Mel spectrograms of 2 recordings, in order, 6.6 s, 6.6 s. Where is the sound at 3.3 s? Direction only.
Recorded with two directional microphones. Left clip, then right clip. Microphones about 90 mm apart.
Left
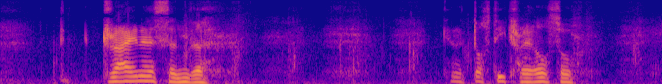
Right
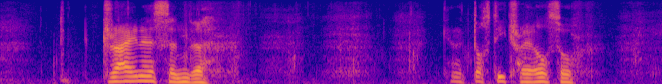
60° right (ahead or behind).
